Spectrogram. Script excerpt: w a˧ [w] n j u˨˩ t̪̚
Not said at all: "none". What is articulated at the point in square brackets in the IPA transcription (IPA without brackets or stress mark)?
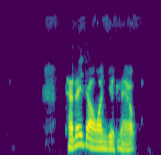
none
